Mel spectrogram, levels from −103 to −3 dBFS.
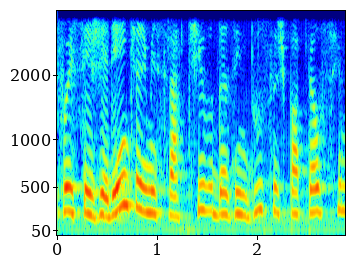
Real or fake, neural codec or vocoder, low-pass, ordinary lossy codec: real; none; 3.6 kHz; none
